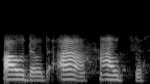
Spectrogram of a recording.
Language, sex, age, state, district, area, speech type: Kannada, female, 45-60, Karnataka, Chikkaballapur, rural, conversation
